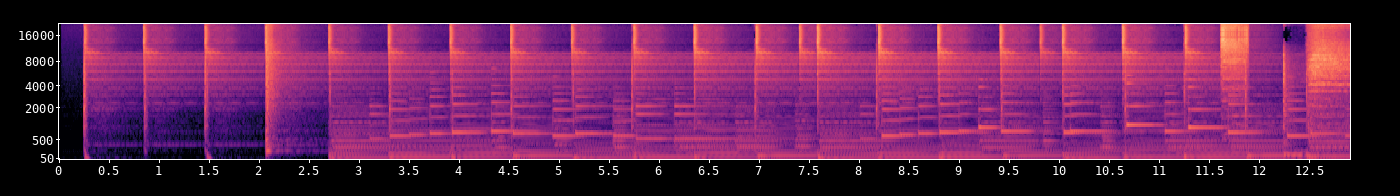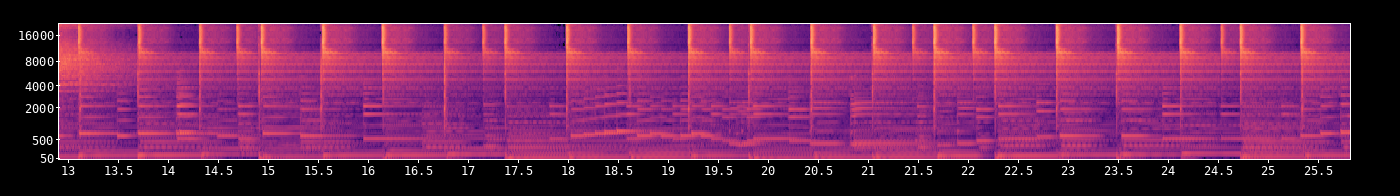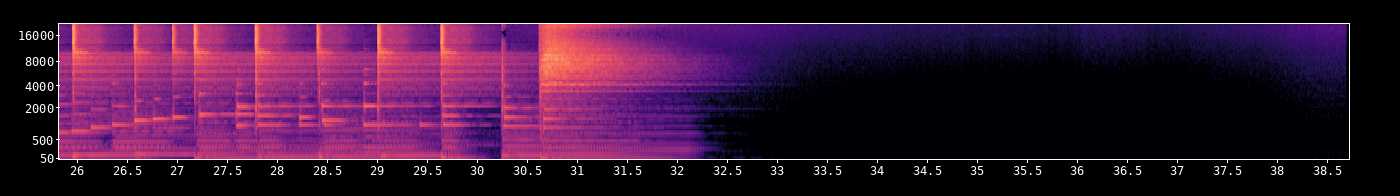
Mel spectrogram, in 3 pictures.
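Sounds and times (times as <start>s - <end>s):
walking bass line: 2.7s - 32.0s.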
